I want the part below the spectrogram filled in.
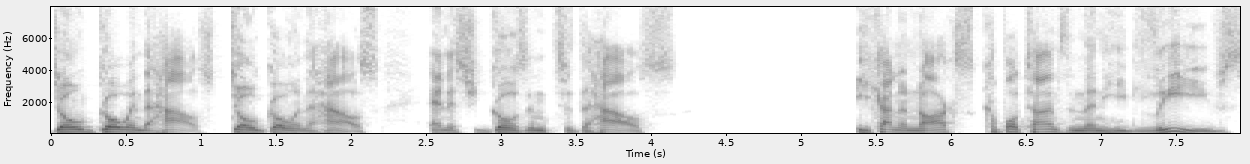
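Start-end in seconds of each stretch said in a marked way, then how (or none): none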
